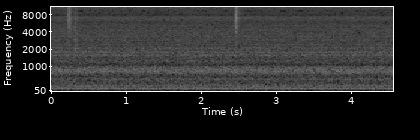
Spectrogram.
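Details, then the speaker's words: Goodman furnace running before shutdown: smooth even hum and steady low drone, no knocking or rattling; owner notes popping when shutting off; normal operation. "all right here's go I'm sure you guys heard the popping of their thing as it was shutting off"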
